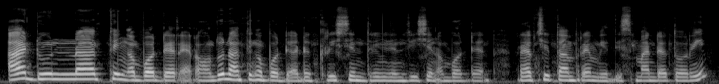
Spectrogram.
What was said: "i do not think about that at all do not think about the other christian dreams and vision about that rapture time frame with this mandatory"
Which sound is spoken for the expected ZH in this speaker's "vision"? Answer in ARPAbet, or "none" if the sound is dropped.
S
